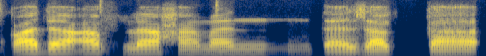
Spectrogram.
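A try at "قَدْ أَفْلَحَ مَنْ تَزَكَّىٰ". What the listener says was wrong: Man tazakka. Ikhfakan lagi, lebih agak lama.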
